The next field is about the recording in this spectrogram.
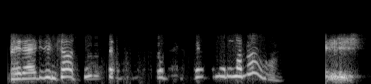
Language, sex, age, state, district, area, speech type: Odia, female, 60+, Odisha, Jharsuguda, rural, conversation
